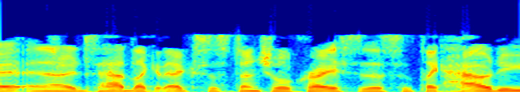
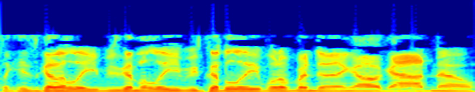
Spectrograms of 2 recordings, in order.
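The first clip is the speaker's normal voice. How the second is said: mock very fast, rushed talking. Acting out own thoughts when a guest is about to leave: talking really fast. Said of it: "I just find myself talking really fast".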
